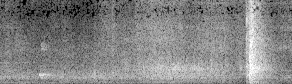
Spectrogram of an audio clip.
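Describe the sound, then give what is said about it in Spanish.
A door is pushed shut after a few seconds of soft rushing, scraping movement, ending in one sharp, fairly loud slam that rings off briefly. No one speaks. “voy a cerrar la puerta.”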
